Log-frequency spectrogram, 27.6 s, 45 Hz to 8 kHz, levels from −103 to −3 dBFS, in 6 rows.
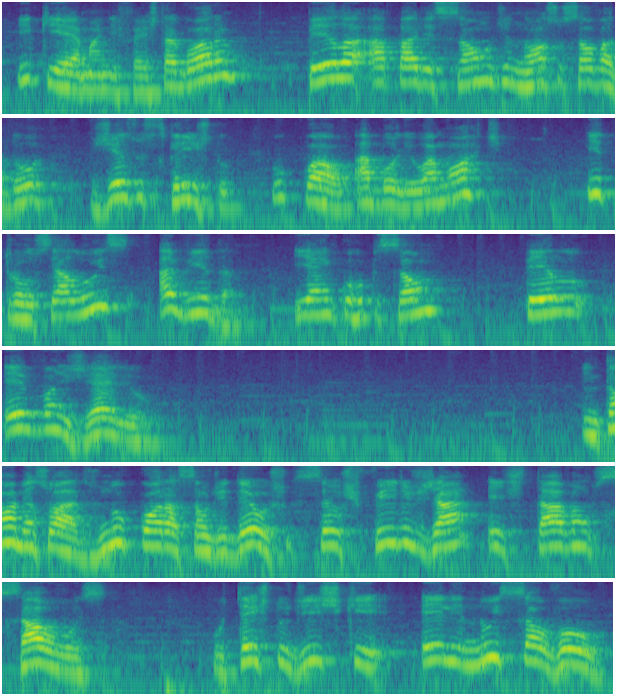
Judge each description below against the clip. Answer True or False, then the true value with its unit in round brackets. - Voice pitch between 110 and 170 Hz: False (185 Hz)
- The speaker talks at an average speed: False (100 wpm)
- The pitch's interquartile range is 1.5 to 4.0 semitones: False (4.7 semitones)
